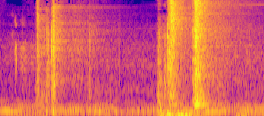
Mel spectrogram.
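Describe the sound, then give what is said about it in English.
A heavy metal key scrapes and clicks in a door lock: a few small metallic ticks, then a louder turning clack and latch release, over a faint low hum with no voices. “Holding it firmly, he walked to the door and sunk it into the keyhole.”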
